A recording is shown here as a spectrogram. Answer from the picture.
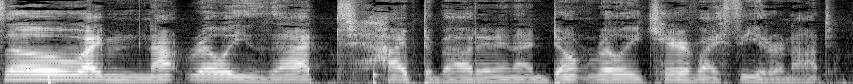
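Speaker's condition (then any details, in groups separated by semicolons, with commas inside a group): No condition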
